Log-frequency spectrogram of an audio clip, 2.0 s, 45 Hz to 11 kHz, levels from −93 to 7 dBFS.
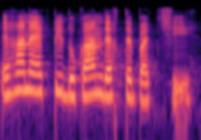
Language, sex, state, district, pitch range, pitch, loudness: Bengali, female, Assam, Hailakandi, 245-295 Hz, 260 Hz, -16 LUFS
